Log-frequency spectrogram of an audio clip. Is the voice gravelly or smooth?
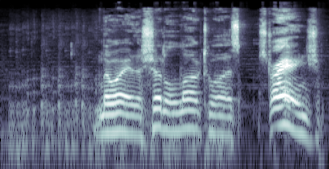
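gravelly. The voice is rough and gravelly. The speaker calls it wrong. "I am already regretting giving everybody gravelly voices"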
